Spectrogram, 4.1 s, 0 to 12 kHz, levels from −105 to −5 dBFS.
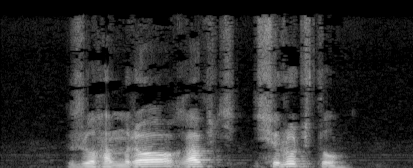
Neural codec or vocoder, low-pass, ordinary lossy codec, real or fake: none; 10.8 kHz; AAC, 32 kbps; real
